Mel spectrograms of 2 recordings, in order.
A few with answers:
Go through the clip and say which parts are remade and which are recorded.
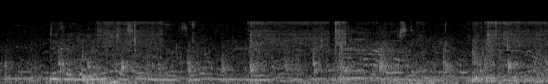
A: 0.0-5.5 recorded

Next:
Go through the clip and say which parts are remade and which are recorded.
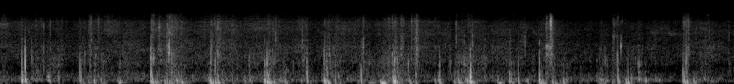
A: 0.0-0.6 remade; 0.6-1.9 recorded; 1.9-4.4 remade; 4.4-7.3 recorded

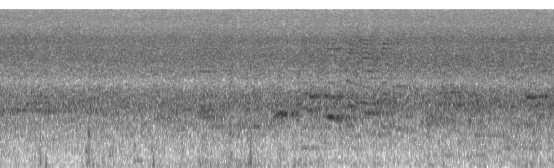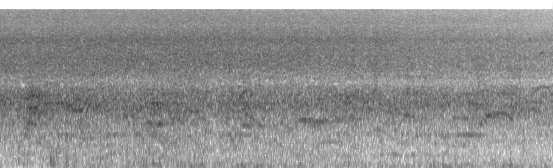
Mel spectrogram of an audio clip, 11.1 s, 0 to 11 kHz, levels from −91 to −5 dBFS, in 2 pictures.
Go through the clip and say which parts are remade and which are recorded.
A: 0.0-11.1 recorded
